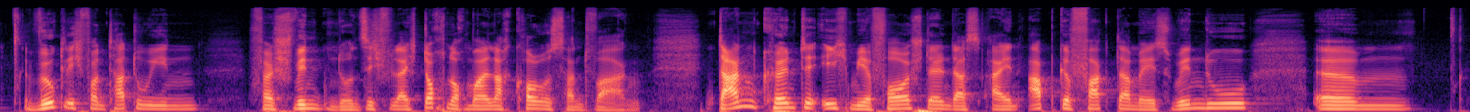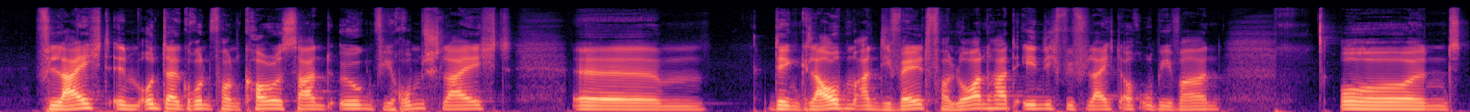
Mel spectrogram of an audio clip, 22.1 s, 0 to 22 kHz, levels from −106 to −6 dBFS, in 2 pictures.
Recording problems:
none

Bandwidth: 16 kHz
